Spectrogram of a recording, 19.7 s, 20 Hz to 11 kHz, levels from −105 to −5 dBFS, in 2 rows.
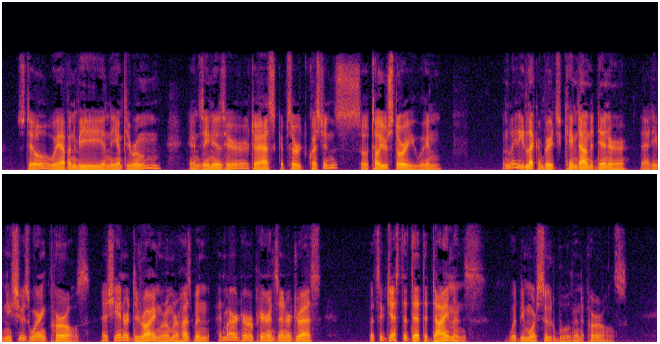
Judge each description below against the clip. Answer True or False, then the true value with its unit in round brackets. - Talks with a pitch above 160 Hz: False (105 Hz)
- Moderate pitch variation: True (3.7 semitones)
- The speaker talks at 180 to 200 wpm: True (185 wpm)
